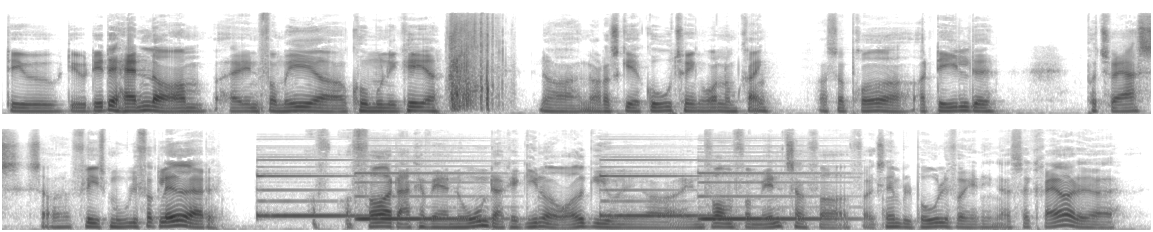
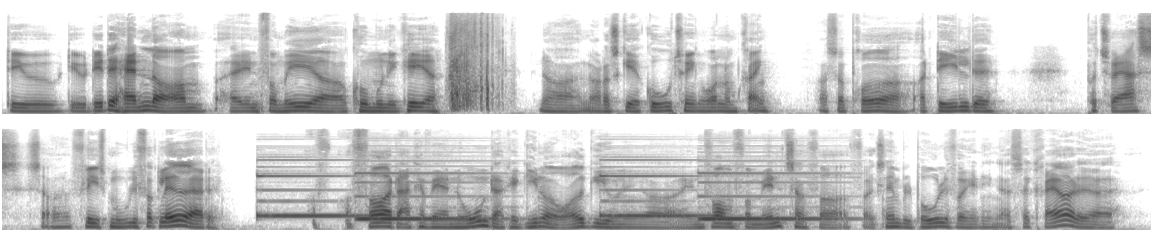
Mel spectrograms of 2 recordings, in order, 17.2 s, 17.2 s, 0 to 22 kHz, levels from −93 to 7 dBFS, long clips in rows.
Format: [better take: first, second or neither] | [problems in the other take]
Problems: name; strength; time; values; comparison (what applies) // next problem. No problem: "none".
neither | footsteps; loud; at 3.5 s; peak level with the speech; the same in both // doorbell; loud; from 11 to 15 s; peak 3 dB above the speech; the same in both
